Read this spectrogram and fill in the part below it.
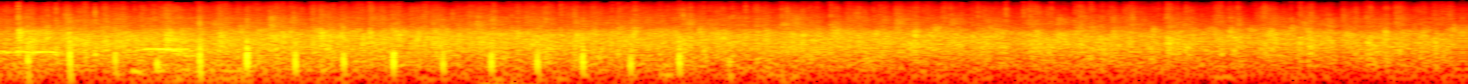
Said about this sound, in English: We are very fortunate, and let's applaud them, shall we?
